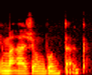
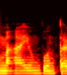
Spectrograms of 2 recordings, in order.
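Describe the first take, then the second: First: It is said Bohol-style, with j for y. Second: It is said with the standard y sound.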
